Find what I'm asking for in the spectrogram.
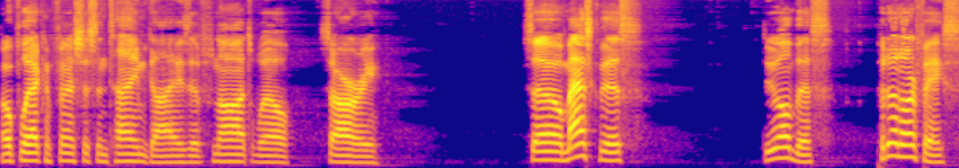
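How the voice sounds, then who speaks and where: Lively intonation from a man at medium pitch, fairly slow pace, long and frequent pauses. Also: quiet background. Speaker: tutorial video creator. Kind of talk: tutorial. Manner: halting.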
